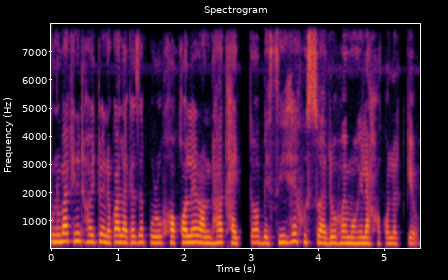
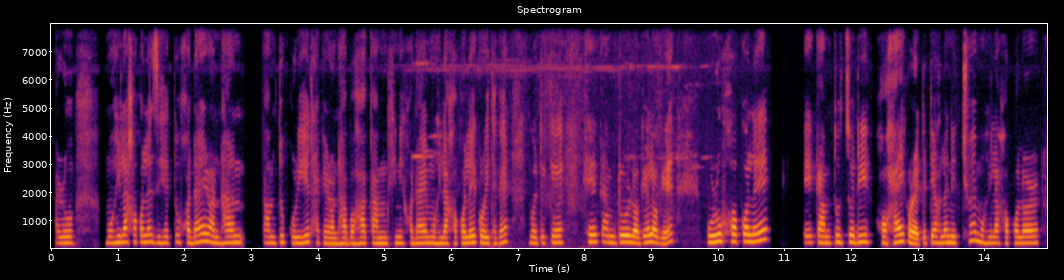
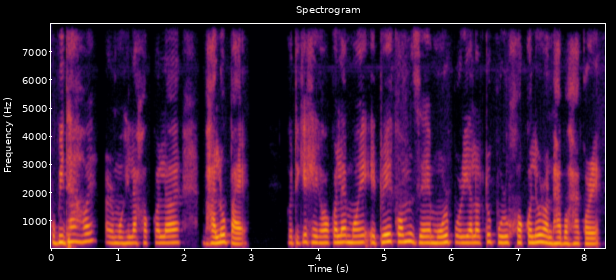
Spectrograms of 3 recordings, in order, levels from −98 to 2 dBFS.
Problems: constant background noise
